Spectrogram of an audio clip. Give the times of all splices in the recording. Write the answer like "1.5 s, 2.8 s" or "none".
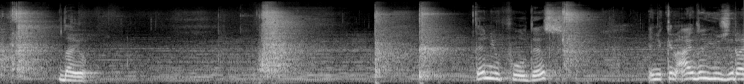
none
